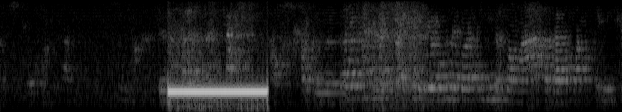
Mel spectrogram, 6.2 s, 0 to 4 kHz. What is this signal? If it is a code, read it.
Ringback tone (Europe, 425 Hz), with speech.
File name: out- -2006- - - .959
